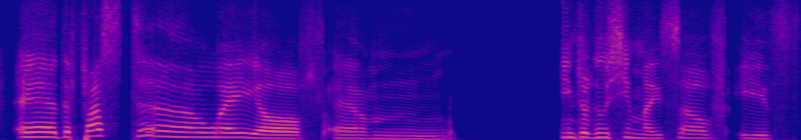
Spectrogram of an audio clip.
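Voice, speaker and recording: In a Spanish accent, a woman talks at a fairly slow pace with lively intonation. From Spain. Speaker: data trainer and speaker. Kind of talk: presentation. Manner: halting, many fillers.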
